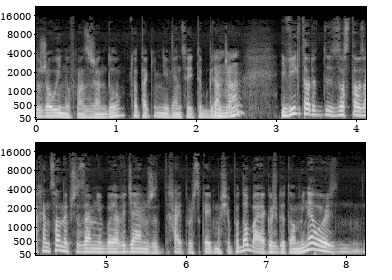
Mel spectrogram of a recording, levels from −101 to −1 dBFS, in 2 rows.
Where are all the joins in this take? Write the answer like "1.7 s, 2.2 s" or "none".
none

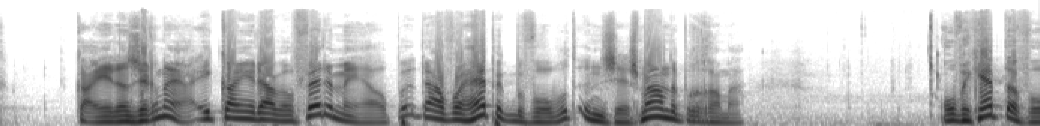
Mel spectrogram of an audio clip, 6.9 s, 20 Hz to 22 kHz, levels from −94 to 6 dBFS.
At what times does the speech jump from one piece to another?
none

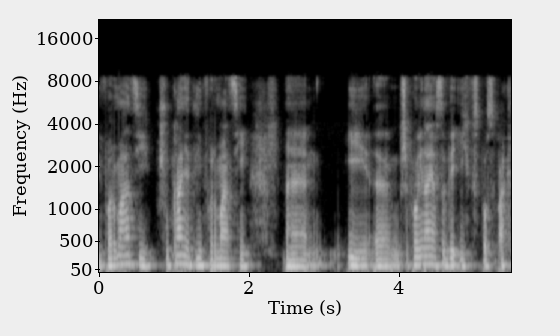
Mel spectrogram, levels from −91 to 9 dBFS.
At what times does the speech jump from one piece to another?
none

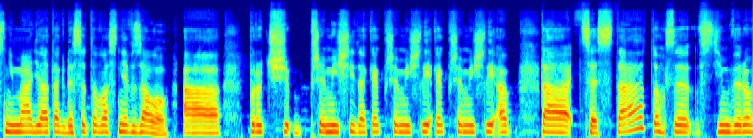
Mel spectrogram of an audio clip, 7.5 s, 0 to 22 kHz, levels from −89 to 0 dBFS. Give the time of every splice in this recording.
1.8 s, 4.3 s, 5.7 s, 6.6 s

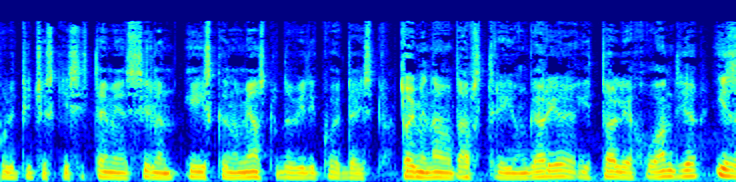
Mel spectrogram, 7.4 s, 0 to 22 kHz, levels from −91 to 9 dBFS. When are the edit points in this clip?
3.4 s, 3.9 s, 4.5 s

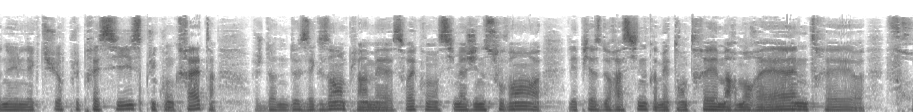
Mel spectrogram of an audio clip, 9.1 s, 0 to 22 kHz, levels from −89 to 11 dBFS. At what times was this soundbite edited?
none

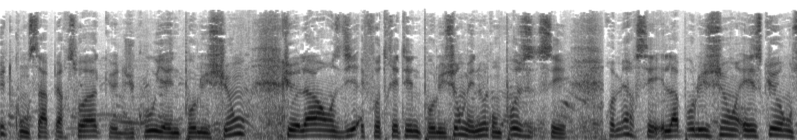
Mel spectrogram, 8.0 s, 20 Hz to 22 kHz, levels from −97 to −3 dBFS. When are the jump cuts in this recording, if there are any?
3.6 s, 4.9 s, 6.0 s

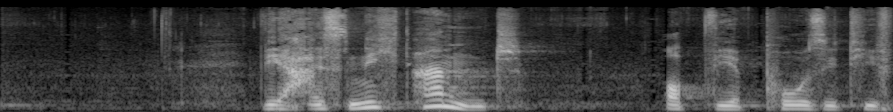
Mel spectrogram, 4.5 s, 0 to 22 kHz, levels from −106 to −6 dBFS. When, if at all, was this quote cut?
1.5 s, 2.1 s

